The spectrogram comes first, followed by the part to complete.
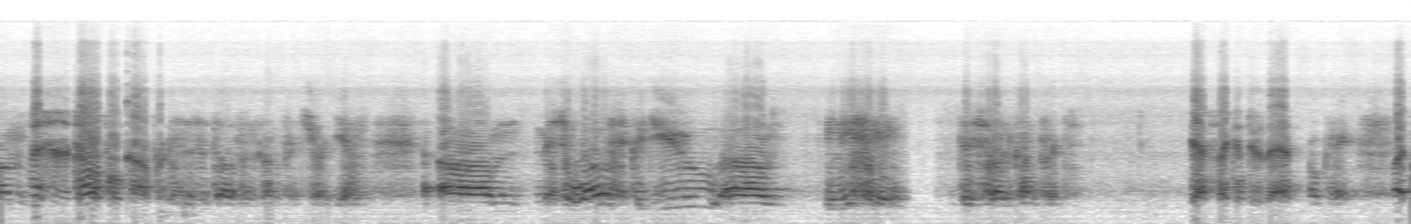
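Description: Speech heard over a telephone line, thin-sounding and cut off in the low range, with a pause of about a second some eight seconds in.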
